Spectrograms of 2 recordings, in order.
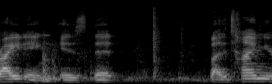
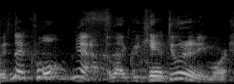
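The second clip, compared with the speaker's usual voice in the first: excited; 8 semitones higher, 6 dB louder than usual. Real, not acted. Excited about vitamin C claim.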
